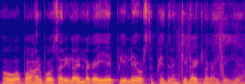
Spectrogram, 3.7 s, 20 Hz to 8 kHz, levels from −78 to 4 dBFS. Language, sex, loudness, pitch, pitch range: Hindi, male, -22 LUFS, 135 Hz, 130-135 Hz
